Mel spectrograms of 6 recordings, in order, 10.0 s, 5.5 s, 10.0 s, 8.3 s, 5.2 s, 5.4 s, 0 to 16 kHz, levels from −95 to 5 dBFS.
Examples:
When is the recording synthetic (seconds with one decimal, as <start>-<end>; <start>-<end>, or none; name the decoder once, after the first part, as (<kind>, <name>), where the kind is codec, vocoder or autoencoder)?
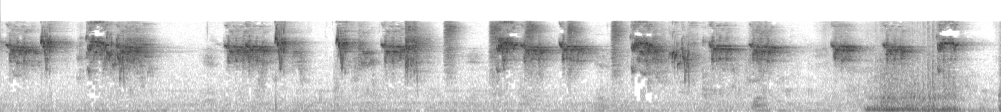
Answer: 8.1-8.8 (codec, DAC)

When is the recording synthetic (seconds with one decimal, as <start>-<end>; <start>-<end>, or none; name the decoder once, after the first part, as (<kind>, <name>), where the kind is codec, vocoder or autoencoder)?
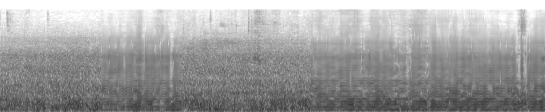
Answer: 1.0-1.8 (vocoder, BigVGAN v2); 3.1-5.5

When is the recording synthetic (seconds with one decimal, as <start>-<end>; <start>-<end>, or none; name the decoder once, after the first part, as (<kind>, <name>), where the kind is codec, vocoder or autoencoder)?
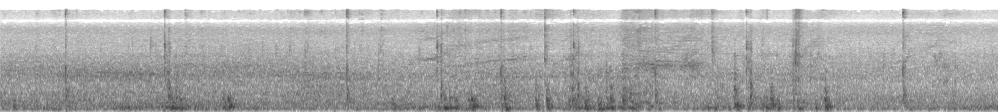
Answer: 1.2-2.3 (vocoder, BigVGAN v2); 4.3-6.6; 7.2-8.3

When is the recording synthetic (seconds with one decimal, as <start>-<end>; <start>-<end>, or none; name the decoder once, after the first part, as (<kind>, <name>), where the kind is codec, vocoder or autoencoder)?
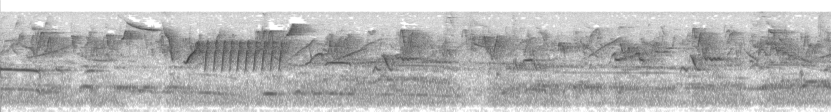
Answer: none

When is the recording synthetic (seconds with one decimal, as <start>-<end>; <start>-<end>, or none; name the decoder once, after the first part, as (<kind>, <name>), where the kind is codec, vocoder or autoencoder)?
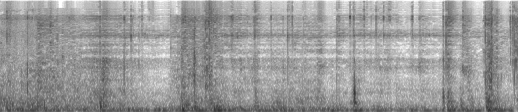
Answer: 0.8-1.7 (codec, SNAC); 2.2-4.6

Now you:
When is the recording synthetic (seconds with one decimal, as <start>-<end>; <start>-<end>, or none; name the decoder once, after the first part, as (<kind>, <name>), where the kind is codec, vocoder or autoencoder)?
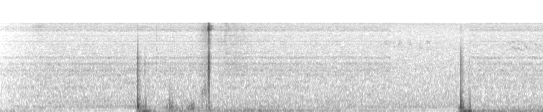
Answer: 0.0-3.9 (vocoder, Vocos); 4.7-5.4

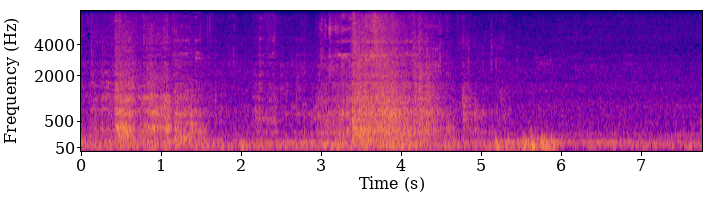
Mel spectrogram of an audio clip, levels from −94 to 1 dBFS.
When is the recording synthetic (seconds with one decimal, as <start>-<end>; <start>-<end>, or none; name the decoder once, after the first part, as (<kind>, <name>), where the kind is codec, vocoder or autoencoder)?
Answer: 3.2-4.9 (vocoder, BigVGAN v2)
